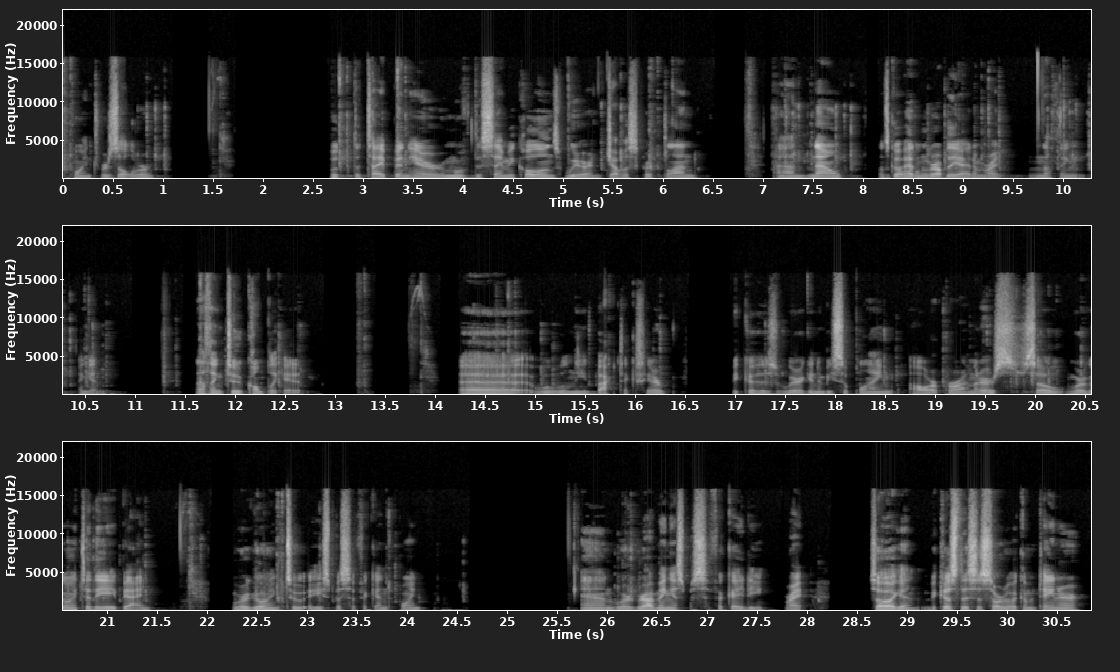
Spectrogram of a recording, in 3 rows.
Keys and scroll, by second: 0.0 Return, 11.6 Return, 22.7 Return, 28.3 ctrl+s.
